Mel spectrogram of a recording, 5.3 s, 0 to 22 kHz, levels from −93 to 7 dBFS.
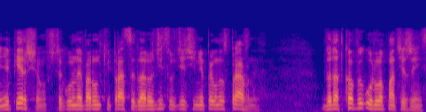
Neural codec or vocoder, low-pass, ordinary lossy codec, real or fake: codec, 16 kHz, 4 kbps, FunCodec, trained on Chinese and English, 50 frames a second; none; none; fake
